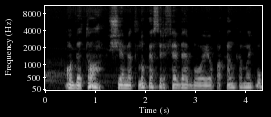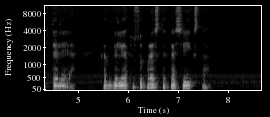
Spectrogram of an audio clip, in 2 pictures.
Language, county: Lithuanian, Panevėžys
